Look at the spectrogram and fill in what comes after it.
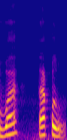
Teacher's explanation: تا کو موٹا نہیں کرنا طا بن جائے گا تا کو باریک کرنا ہے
